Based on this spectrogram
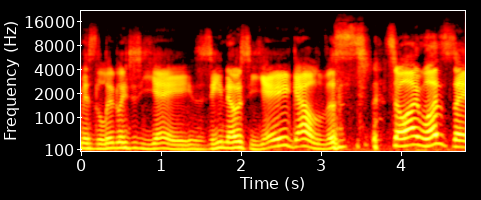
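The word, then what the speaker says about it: yae: his middle name is literally just Yay, Xenos Yay Galvus.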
